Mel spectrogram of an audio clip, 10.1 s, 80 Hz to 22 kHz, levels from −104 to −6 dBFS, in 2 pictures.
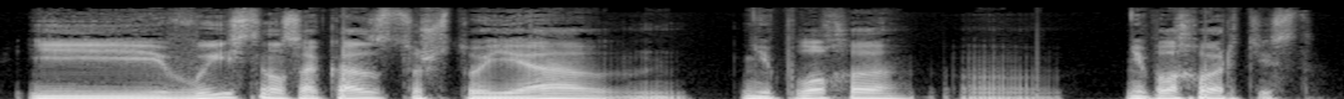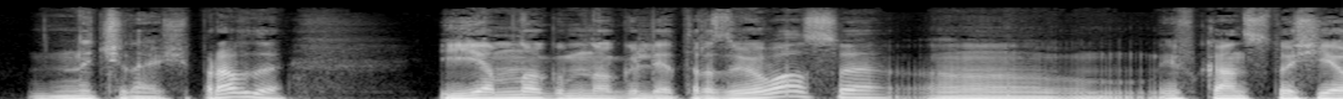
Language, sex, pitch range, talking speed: Russian, male, 95-110 Hz, 125 wpm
